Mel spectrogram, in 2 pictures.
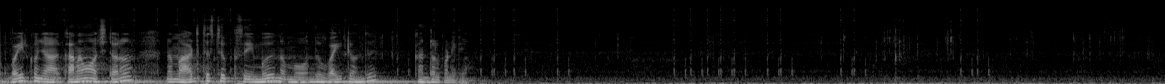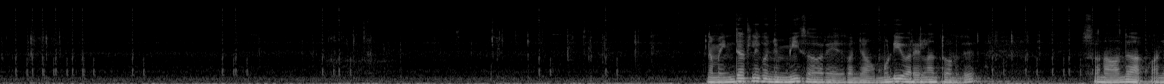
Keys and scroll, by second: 6.5 ctrl+-, 8.2 ctrl+=, 14.7 ctrl+-, 16.7 ctrl+=, 16.9 ctrl+space, 17.4 ctrl+=, 21.4 ctrl+=.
